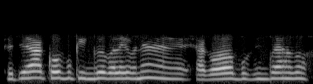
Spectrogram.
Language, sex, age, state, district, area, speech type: Assamese, female, 18-30, Assam, Majuli, urban, conversation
